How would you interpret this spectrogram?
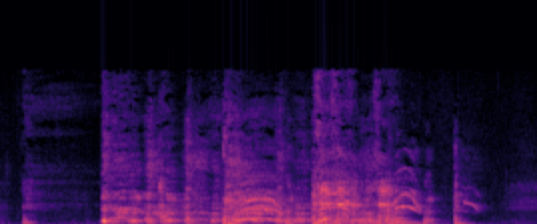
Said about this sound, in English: Right. I'll give a little cough as well.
